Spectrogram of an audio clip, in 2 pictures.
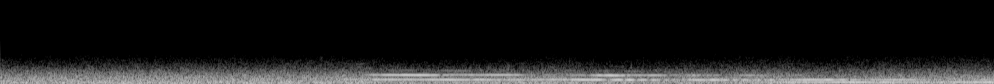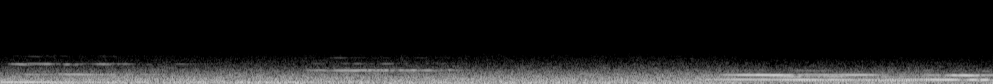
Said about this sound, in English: this time we're going to hear, as chosen by you, whale songs.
